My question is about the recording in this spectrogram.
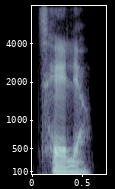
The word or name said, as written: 测量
